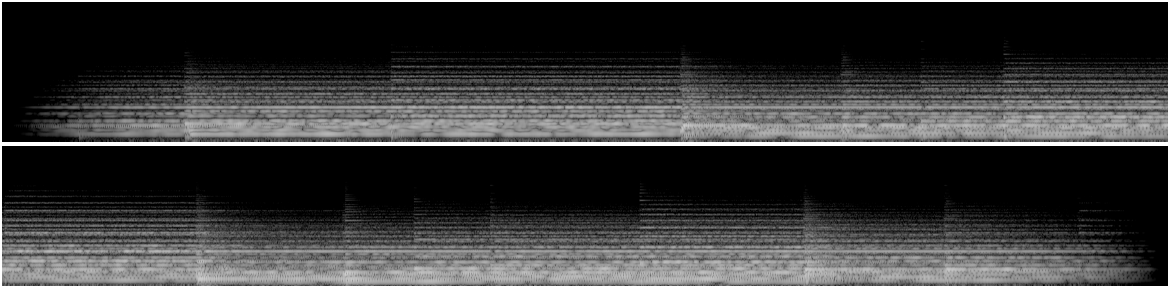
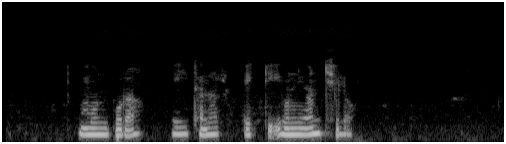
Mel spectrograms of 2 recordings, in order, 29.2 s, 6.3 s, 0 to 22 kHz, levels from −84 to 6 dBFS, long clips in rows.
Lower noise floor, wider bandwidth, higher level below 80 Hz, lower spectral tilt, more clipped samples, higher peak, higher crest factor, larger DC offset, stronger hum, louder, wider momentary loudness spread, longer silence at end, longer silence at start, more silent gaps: second, -62 dBFS vs -67 dBFS; first, 5.2 kHz vs 4.4 kHz; about the same, -56 dBFS vs -52 dBFS; about the same, -10.5 dB/octave vs -10 dB/octave; neither; first, -6 dBFS vs -14 dBFS; about the same, 16 dB vs 14 dB; neither; neither; first, -21 LUFS vs -26 LUFS; second, 6 LU vs 11 LU; second, 0.65 s vs 1.9 s; about the same, 0.85 s vs 0.95 s; neither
